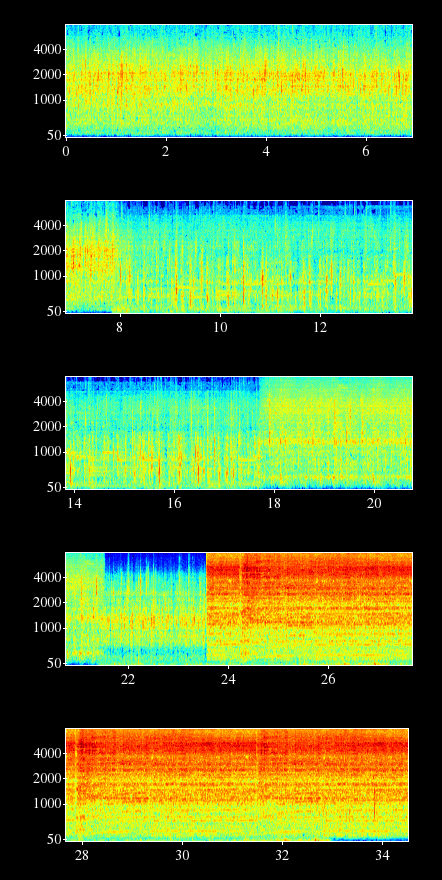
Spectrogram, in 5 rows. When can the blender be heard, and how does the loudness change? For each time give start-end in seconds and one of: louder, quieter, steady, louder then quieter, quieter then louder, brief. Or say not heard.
23.6-34.4 steady.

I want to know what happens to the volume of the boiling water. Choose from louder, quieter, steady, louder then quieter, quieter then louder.
steady.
